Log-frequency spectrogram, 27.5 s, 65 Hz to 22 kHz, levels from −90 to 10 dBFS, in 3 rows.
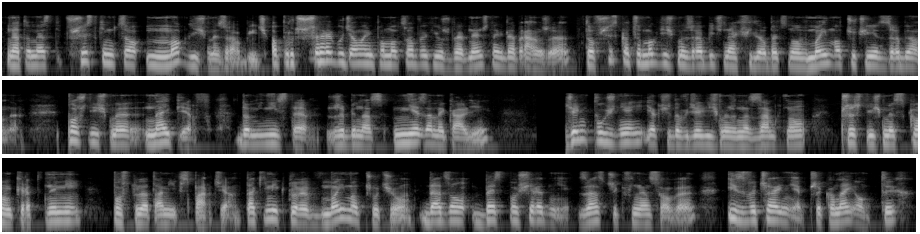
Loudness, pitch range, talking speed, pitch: -24 LUFS, 140-170 Hz, 130 wpm, 155 Hz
